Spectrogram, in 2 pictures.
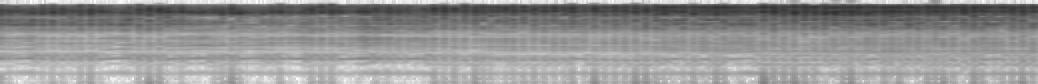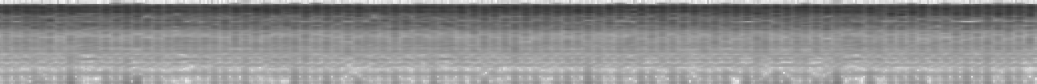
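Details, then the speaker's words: Brand-new Max Extra small chainsaw on its first start: a high, buzzy two-stroke note holding steady with no misfire or rattle, running normally. "bu Max Extra küçük motorlu testere şimdi ilk çalıştırmasını yapacağız"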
